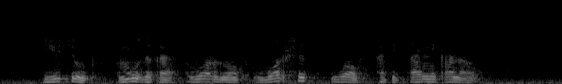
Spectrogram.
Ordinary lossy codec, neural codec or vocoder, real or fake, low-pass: MP3, 16 kbps; vocoder, 22.05 kHz, 80 mel bands, Vocos; fake; 3.6 kHz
